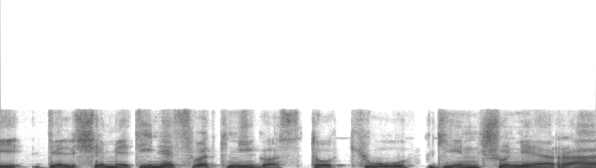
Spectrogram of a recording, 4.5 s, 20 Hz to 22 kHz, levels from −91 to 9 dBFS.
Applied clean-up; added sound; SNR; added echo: none; none; none; none.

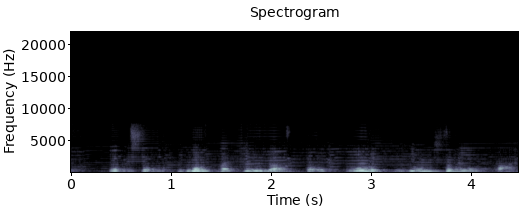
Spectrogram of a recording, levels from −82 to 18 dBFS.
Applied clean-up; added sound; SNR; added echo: neural mask model DeepFilterNet 3.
